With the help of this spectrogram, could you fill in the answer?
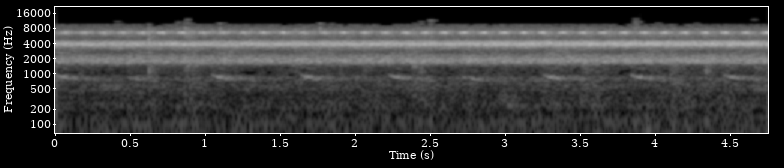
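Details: Night cricket chorus, a dense steady shrill buzz without pauses, while a fainter, lower falling chirp recurs about every half second in the background.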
